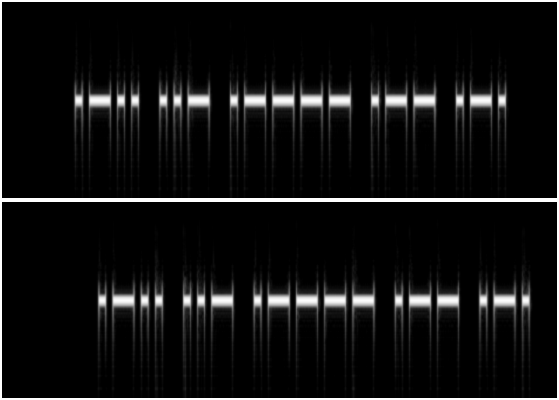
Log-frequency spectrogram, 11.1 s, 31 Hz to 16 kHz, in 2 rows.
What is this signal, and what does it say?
Morse code, heard as a keyed tone, about 17 wpm, 700 Hz. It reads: LU1WR LU1WR
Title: DXCC-100 Call Signs - 5 Characters - Repeated 3x - 17wpm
